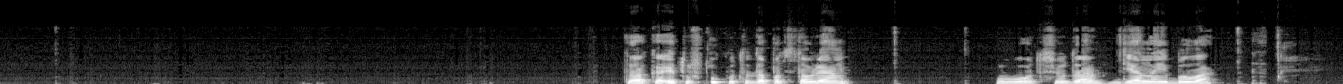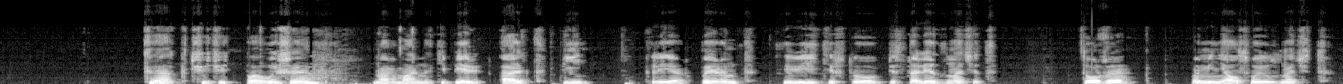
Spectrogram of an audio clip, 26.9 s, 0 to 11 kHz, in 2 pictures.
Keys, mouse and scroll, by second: 3.1 s, 5.9 click, 7.3-9.2 drag, 9.9-12.6 drag, 14.7-16.4 drag, 17.7 click, 18.9 alt+p, 24.9 KP_3.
